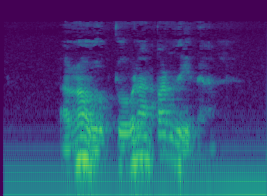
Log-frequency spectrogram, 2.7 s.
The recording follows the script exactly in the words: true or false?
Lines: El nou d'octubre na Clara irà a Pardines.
false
